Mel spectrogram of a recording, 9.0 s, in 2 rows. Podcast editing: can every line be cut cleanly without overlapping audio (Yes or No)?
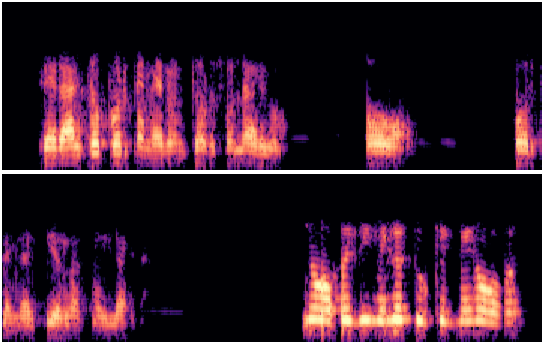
Yes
